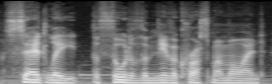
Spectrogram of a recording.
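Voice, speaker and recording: Man acting a low-voiced brooding ex-clan leader. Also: steady tone, normal speed, fairly bright tone, faint music behind, natural voice. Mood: regretful, brooding. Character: brooding, regretful male former clan leader with a violent past. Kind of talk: visual novel voice acting.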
